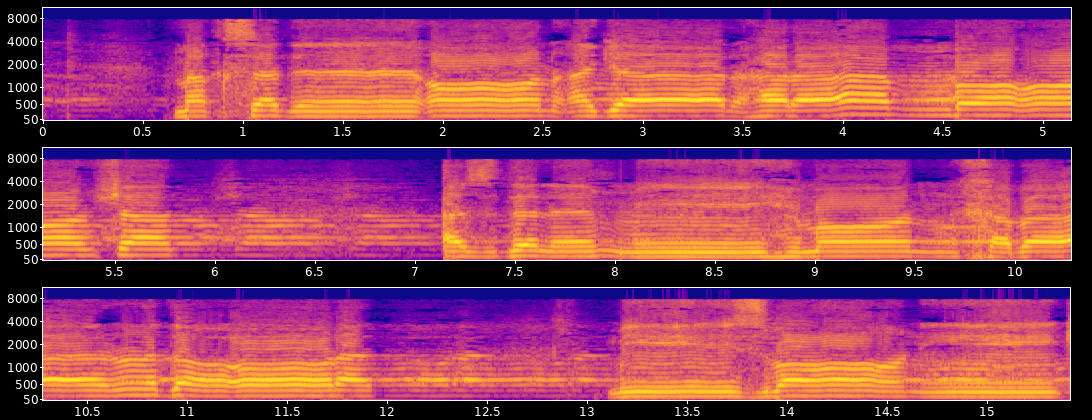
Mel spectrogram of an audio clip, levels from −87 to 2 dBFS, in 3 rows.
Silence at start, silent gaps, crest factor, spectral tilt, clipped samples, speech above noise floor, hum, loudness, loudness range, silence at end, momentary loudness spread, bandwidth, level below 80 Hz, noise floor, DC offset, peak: 0 s; none; 8 dB; -5 dB/octave; under 0.1%; 26 dB; none; -8 LUFS; 4 LU; 0 s; 12 LU; 8 kHz; -46 dBFS; -34 dBFS; under 0.1%; 0 dBFS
